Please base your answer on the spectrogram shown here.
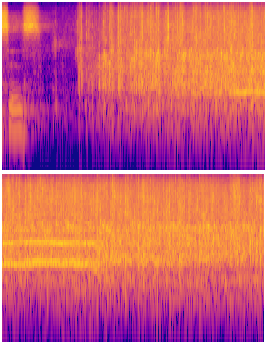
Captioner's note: applause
